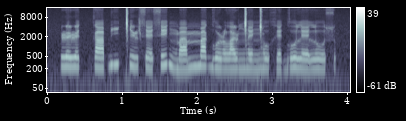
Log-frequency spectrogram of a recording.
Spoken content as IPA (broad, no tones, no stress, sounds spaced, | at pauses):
ɭ ɛ ɭ ɛ kː a ɓ i ǀ i ɭ s ɛ s e ŋ͡m a mː a ɡ o ɭ lˠ a ɭ ŋ͡ǀ ɛ ŋ͡ǀ o x ɛ ɡ o l ɛ l o s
